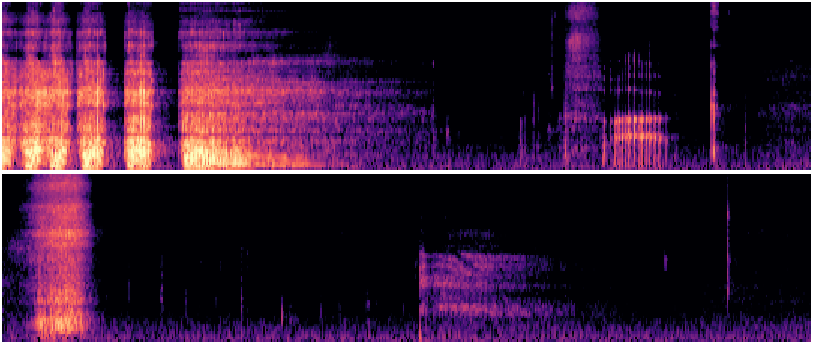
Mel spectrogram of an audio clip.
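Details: Coughing recorded with a new high-fidelity microphone: a quick run of several coughs, then quieter coughs and nose blowing in a small room.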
